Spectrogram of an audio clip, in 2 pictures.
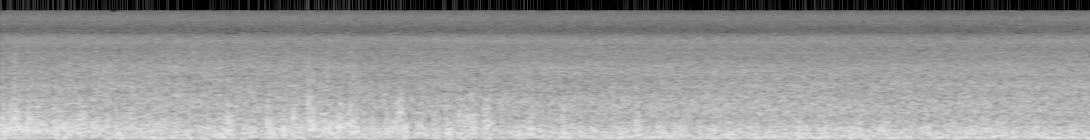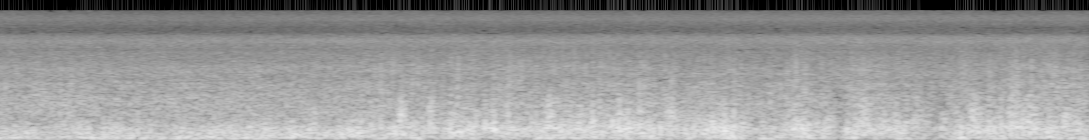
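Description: Strong wind buffeting the microphone: a dense, gusting low rumble that rises and falls throughout.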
